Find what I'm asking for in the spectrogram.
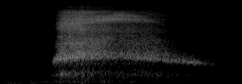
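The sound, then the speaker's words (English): A single deep, hot breath drawn in, a loud, breathy rush of air that starts abruptly, holds steady for over a second, then tapers off into quiet, with no talk. “it is time to inhale a hot breath.”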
